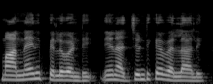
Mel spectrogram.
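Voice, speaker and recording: A woman voicing a quick-tempered, spirited young woman in a spoken audio story. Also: mid-range voice, natural voice. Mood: huffy.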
